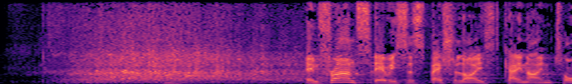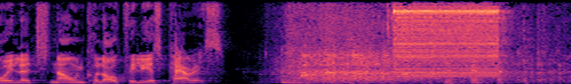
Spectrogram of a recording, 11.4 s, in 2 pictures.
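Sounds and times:
audience laughing: 0:00.5 - 0:03.7, 0:08.3 - 0:11.4
speech: 0:03.1 - 0:09.2, 0:10.2 - 0:11.1
harsh electronic quiz buzzer: 0:09.6 - 0:10.9.

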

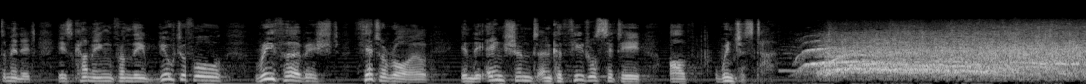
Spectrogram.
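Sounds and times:
speech: 0:00.0 - 0:07.8
audience applause: 0:08.0 - 0:10.8.

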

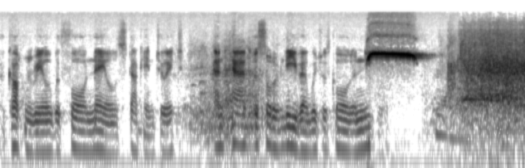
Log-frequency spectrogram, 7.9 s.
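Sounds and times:
speech: 0:00.1 - 0:05.8, 0:06.5 - 0:07.7
laughter: 0:02.8 - 0:04.3
whistle blown to end a round: 0:05.5 - 0:06.5.

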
